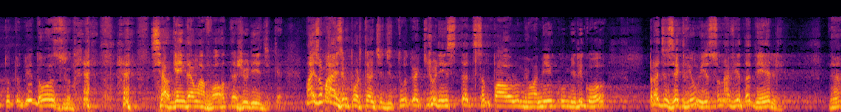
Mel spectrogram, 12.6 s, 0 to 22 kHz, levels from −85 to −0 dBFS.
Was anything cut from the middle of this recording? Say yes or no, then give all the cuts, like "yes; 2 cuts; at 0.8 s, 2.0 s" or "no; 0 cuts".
yes; 2 cuts; at 6.4 s, 10.2 s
